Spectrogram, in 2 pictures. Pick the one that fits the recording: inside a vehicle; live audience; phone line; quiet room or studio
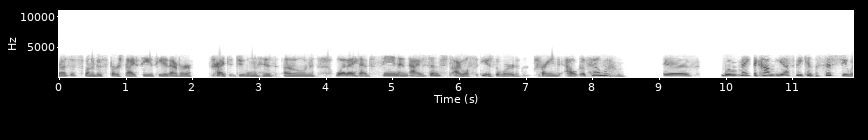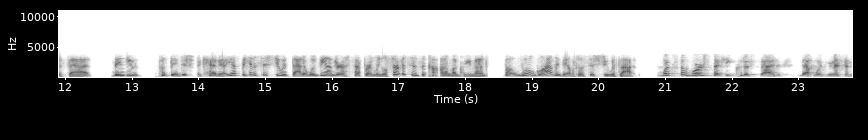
phone line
